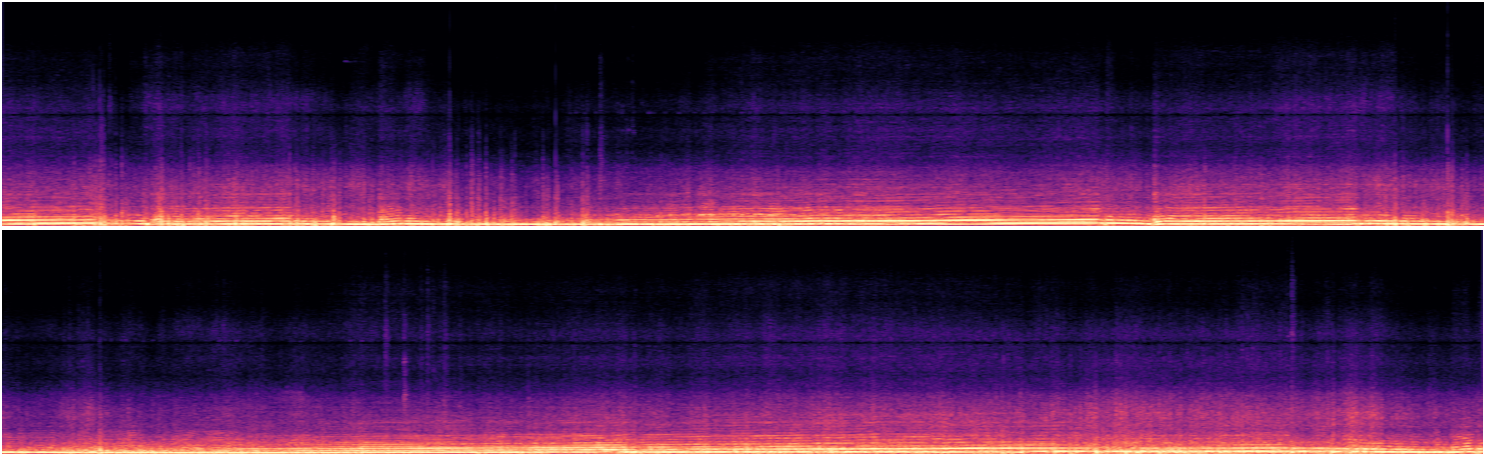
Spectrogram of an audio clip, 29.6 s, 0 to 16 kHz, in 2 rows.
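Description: A Toyota Celica GT's four-cylinder engine, heard from inside the cabin, driven hard at high revs. Its pitch rises and falls as the throttle is lifted and reapplied, with sharp drops about 11 and 14 seconds in and a long steady climb through the second half that falls away near the end.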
